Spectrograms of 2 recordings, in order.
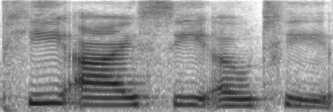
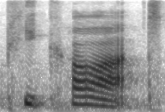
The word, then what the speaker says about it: picot: I'm going to call it Picot because it's spelled Picot.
